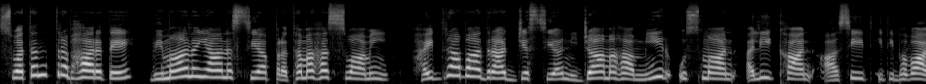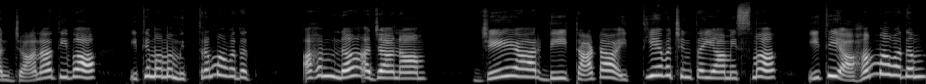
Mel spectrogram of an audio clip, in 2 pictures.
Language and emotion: Sanskrit, surprised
